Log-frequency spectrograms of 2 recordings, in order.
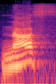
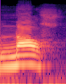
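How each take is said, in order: First: The syllable sounds light and thin. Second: The syllable sounds heavy and thick. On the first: The speaker calls it wrong. "নাস বলবেন না" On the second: The speaker calls it right. "নাস একটু মোটা করবেন"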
